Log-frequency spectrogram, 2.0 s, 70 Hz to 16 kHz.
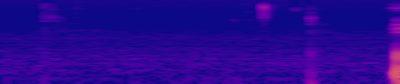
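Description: A few faint clicks of a computer mouse, spaced irregularly, as settings are clicked in the 3D software.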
